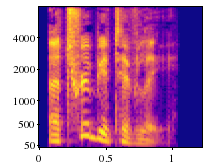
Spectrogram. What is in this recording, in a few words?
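"attributively", British English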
